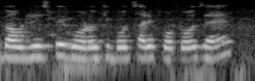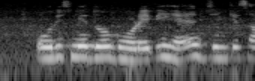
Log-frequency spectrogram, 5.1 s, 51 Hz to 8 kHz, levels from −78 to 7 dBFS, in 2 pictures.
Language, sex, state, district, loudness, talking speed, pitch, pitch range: Hindi, female, Haryana, Jhajjar, -16 LUFS, 190 wpm, 215 Hz, 210-225 Hz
